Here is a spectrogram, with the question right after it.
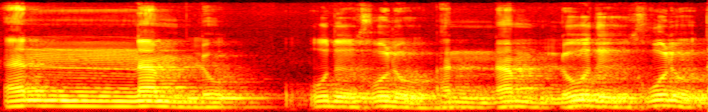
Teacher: ദാലിന് സുക്കൂൻ, ഖൽഖല സുഗ്റ. അവിടെ ദാലിൻ്റെ സുക്കൂനിൻ്റെ ശബ്ദം ചലിപ്പിച്ചുച്ചരിക്കുക.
